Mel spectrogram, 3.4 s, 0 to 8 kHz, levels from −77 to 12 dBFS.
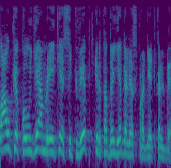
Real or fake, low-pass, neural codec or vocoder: real; 7.2 kHz; none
